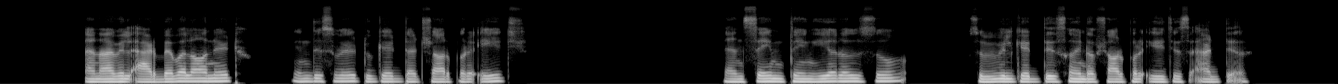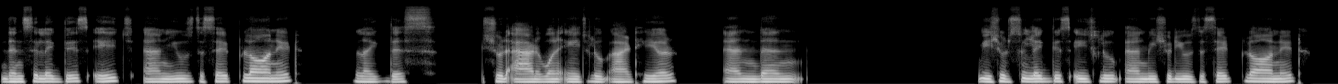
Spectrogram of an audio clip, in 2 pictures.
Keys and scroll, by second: 1.1 ctrl+b, 3.3 Tab, 3.9 alt+shift+z, 4.4 shift+z, 5.1 alt+shift+z, 5.4 Tab, 7.4 ctrl+r, 8.8 Tab, 9.3 alt+shift+z, 12.6 alt+shift+z, 13.2 Tab, 17.5 Tab, 19.0 ctrl+r.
